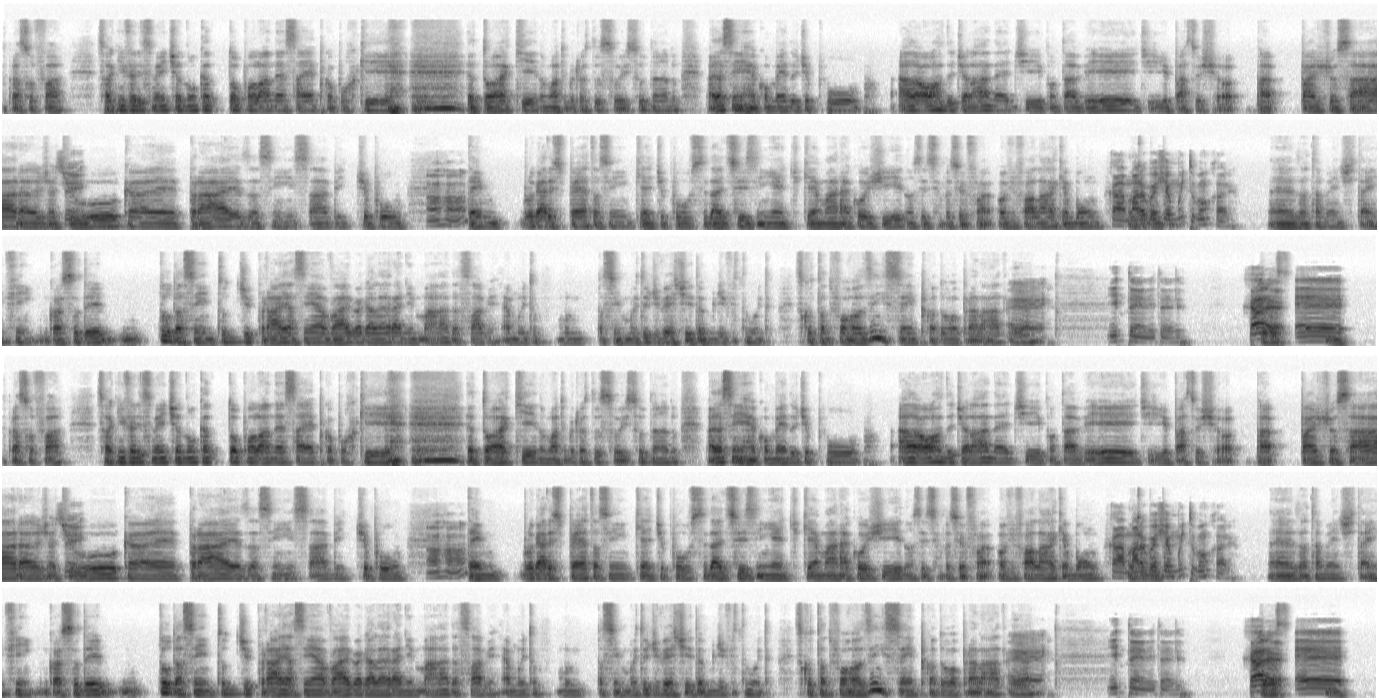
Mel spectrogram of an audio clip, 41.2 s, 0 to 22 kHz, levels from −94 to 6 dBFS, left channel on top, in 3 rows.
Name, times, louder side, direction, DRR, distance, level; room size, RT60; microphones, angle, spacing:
voice 1, 0.0-18.1 18.4-24.7 25.0-25.4 26.4-35.1 35.4-37.9 40.1-40.3 40.7-40.9, right 2 dB, 75° right, 1.2 m, -25 dB
voice 2, 18.0-18.4 24.8-26.1 37.5-37.9 38.6-39.3 39.9-40.9, right 1 dB, 10° right, 0.5 m, -25 dB
4.5 x 2.2 x 3.7 m
head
